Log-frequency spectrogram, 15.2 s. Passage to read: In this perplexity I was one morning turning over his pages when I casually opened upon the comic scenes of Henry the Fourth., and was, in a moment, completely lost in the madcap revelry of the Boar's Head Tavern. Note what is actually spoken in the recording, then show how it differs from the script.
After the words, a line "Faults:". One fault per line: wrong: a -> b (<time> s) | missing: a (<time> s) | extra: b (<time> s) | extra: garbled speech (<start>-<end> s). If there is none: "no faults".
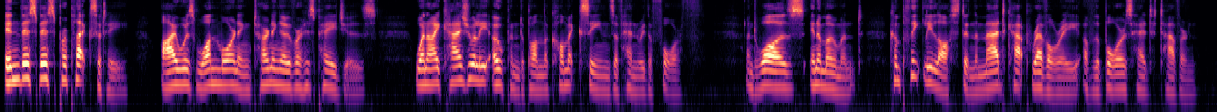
In this this perplexity I was one morning turning over his pages when I casually opened upon the comic scenes of Henry the Fourth., and was, in a moment, completely lost in the madcap revelry of the Boar's Head Tavern.
Faults:
extra: this (0.5 s)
